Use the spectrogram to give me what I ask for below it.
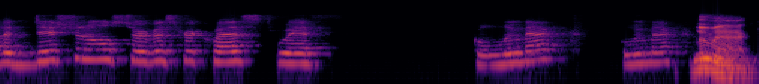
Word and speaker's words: Glumac: Lumac, yes. They don't spell that out, right? It's they say it. That is how you say it.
